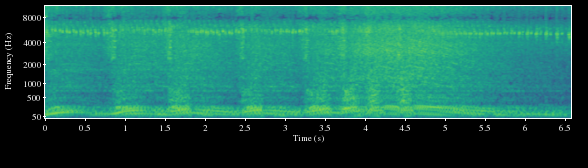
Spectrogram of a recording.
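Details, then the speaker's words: 1979 Pontiac Firebird, LS-swapped V8, after fixing misfire from plug wires touching the header by swapping plug-side boots from spare parts; repeated throttle blips about once a second rising and falling cleanly, no stumbles or pops. "I'm gonna call that a win for free the best fixes are free fixes and this here was just Parts laying around"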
